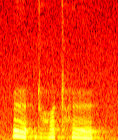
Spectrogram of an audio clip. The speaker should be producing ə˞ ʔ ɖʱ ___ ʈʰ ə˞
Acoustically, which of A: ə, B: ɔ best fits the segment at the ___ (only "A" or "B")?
B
